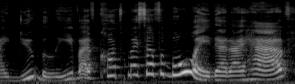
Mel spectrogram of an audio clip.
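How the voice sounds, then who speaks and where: A female-sounding voice in a put-on character voice speaks at a high pitch and a moderate pace. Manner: grinning, gleeful.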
